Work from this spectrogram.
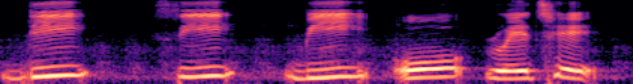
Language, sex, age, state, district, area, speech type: Bengali, female, 60+, West Bengal, Purulia, urban, read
